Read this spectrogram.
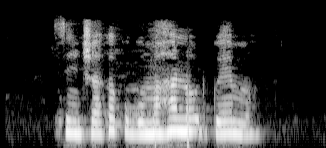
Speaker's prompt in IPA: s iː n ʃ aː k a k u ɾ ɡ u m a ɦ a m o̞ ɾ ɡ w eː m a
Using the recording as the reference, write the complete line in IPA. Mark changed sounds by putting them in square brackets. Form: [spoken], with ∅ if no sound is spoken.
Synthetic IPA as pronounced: s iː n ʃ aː k a k u [∅] ɡ u m a ɦ a [n] o̞ ɾ ɡ w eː m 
